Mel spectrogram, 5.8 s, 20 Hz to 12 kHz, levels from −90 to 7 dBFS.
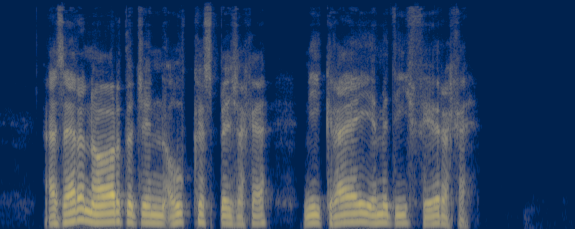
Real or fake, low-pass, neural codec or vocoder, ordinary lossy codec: real; 10.8 kHz; none; Opus, 24 kbps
